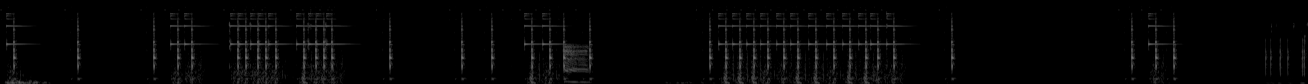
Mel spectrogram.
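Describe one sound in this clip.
Short chiming clicks ring out in quick bursts.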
